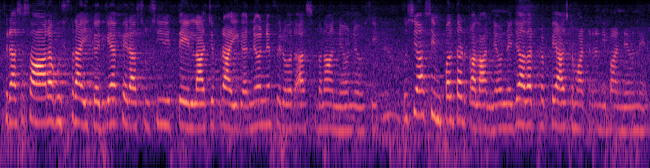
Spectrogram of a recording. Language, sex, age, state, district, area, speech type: Dogri, female, 18-30, Jammu and Kashmir, Samba, rural, spontaneous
